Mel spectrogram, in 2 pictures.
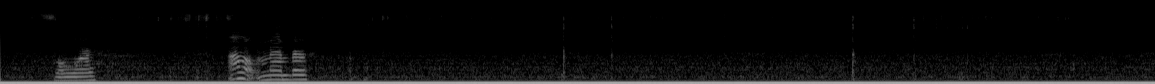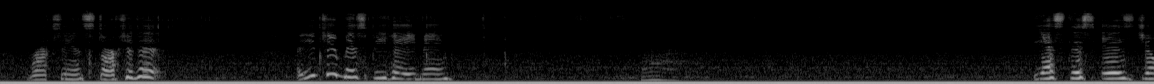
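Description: Stiff plastic mesh rustles as it is handled.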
